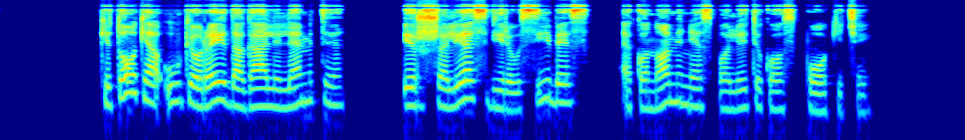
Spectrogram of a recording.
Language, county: Lithuanian, Marijampolė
